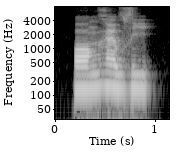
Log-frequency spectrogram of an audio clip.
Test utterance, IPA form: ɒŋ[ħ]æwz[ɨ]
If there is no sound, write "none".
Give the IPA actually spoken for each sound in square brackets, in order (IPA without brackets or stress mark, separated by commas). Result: ɣ, i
